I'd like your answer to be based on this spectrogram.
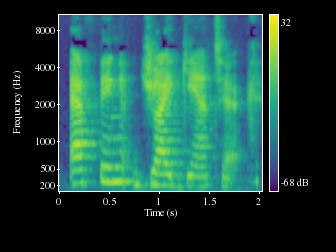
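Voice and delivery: slow emphatic. Real, not acted. Drawn out emphasis.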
